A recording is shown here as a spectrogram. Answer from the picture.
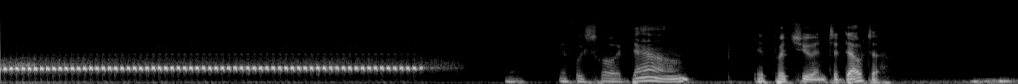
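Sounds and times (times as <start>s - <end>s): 
screech owl giving a long steady trill: 0.0s - 4.6s
speech: 5.8s - 7.0s, 7.6s - 8.9s.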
